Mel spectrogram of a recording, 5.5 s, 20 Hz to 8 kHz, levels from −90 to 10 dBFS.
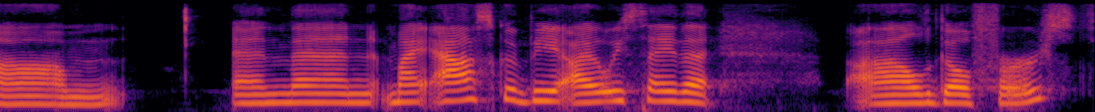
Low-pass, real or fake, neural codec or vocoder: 7.2 kHz; fake; codec, 16 kHz, 4 kbps, FreqCodec, larger model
